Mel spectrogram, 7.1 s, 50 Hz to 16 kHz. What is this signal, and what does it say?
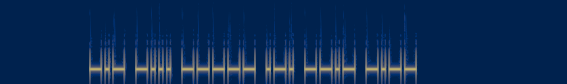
Morse code, heard as a keyed tone, about 25 wpm, 700 Hz. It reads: KB0RQY
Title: USA Call Signs 25wpm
